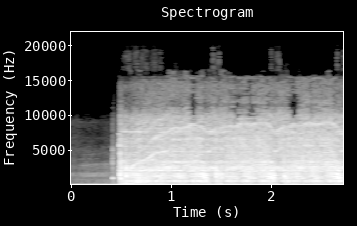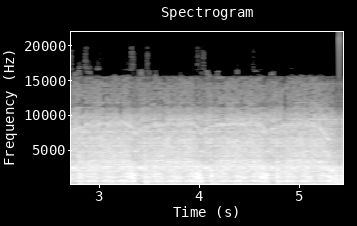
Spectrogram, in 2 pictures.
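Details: Galant VR4, stock engine with 16G turbo and chipped ECU, revived after years without a motor: cranks on the starter at a steady, even rate without firing during a compression test, readings even around 100–115 across cylinders.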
